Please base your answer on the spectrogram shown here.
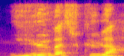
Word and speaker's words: Jyväskylä: Entre parenthèses, alors il paraît qu'on dit Jyväskylä. Je ne sais pas si tu as vu cette info aussi. Hein. C'est possible, oui. La prononciation des trémas est un petit peu particulière dans ces langues nordiques.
